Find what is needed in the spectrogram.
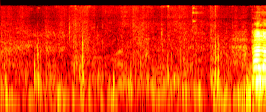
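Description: Footsteps of a person walking on a woodland dirt path: a string of faint, short steps, with a voice starting to speak near the end.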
